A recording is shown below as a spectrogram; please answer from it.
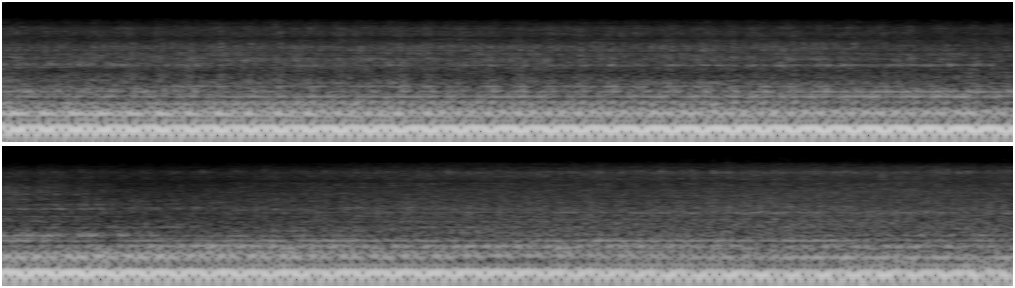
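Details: Jeep Cherokee one-ton swap build after new water pump and newly welded full exhaust: steady even idle with a deep low exhaust rumble, no ticks, knocks or leaks; normal idle.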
